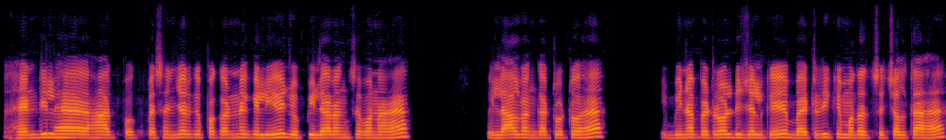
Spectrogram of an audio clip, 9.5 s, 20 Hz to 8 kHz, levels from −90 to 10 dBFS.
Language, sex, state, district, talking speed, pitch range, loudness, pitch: Hindi, male, Bihar, Saran, 190 wpm, 175-185 Hz, -16 LUFS, 180 Hz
